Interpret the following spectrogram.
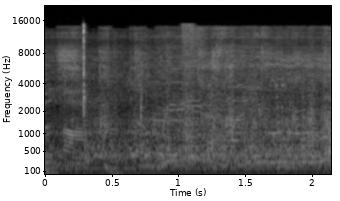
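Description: Handheld butane gas torch hissing as it melts cheese along the edges of pizza squares to join them into one pizza, with a sharp click about a third of a second in and faint voices behind.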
